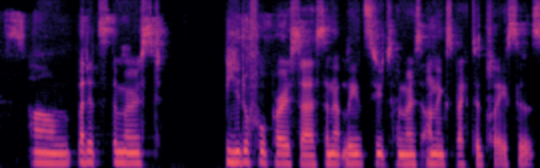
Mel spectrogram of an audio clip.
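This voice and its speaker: A woman talks at a moderate pace with an Australian accent. Her tone is dark and mellow, and the sound is dry and close with no echo. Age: 20s. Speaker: podcast guest, expat food writer. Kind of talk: interview conversation. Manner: hesitant, with repetitions.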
